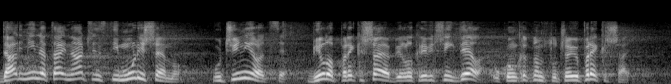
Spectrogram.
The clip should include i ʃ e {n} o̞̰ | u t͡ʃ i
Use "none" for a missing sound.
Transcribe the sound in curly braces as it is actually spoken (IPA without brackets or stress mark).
m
